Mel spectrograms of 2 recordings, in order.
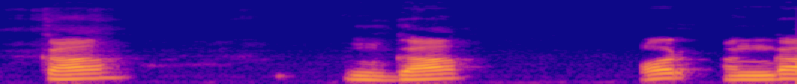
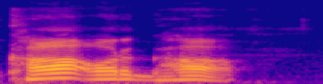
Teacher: क ग और अंगा हो गया आपका अल्पप्राण। और दो और चार यानी ख और घ हो गया महाप्राण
